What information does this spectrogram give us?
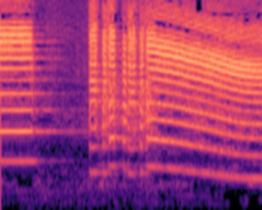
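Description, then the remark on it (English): An alarm, sounded on Major Bloodnock's order as the enemy approaches, blares loudly in a steady, buzzy harmonic tone. It drops out briefly, then returns in rough bursts before settling into a long sustained blast that sinks slightly in pitch. “Enemy are approaching, sir. What? Sound the alarm.”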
